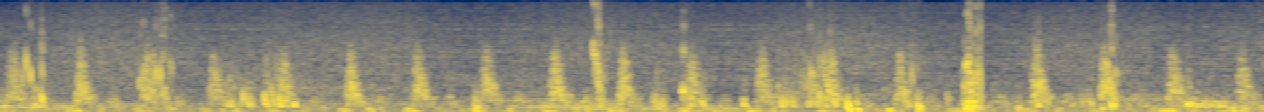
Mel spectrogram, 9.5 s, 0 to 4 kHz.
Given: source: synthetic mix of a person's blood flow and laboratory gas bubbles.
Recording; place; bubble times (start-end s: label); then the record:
Doppler ultrasound of blood flow; subclavian vein
0.10-0.35 s: bubbles
0.57-0.65 s: bubbles
1.02-1.30 s: bubbles
1.65-2.25 s: bubbles
4.40-4.56 s: bubbles
4.88-5.01 s: bubbles
5.08-5.31 s: bubbles
5.55-5.62 s: bubbles
5.81-6.30 s: bubbles
6.72-6.91 s: bubbles
7.09-7.13 s: bubbles
7.19-7.38 s: bubbles
7.72-7.84 s: bubbles
8.08-8.21 s: bubbles
8.25-8.41 s: bubbles
8.88-8.98 s: bubbles
From the record:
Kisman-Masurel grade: 232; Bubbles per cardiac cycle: several, 3 to 8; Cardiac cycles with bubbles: 50 to 99%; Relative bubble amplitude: moderate (0.250 to 0.450); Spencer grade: 3 (all of the cardiac periods contain showers or single bubble signals, but not dominating or overriding the cardiac motion signals); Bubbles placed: anywhere in the cardiac cycle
